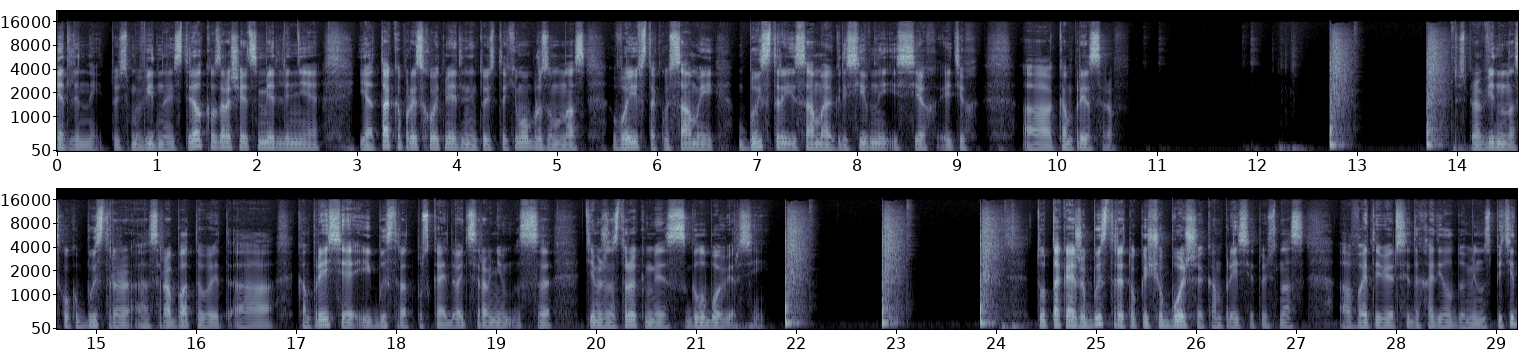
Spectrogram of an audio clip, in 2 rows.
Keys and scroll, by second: 12.1 space, 13.9 space, 21.3 space, 24.0 space.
